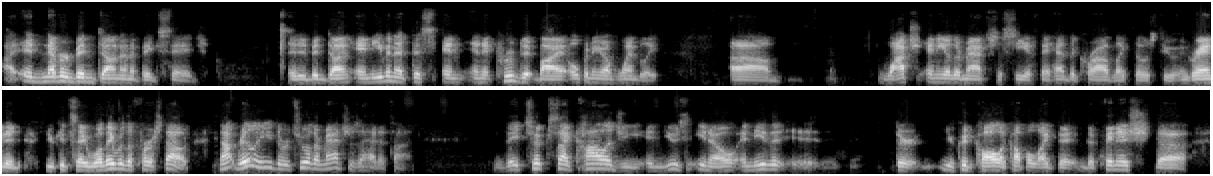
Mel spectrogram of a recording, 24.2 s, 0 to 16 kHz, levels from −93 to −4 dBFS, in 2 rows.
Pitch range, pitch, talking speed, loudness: 115-165 Hz, 130 Hz, 205 wpm, -24 LUFS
